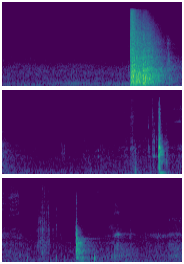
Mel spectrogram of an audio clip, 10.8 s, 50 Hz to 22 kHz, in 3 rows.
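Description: A single shot from a 12-bore over-and-under shotgun about two and a half seconds in, fired at a steel pattern plate, its report dying away over about a second and a half.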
